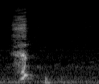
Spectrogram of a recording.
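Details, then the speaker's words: Adult man with chronic intractable hiccups since September 2016: a single sharp, abrupt hiccup with a soft thump after it. "So I can't walk on a set, let alone work on set, hiccuping like this."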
